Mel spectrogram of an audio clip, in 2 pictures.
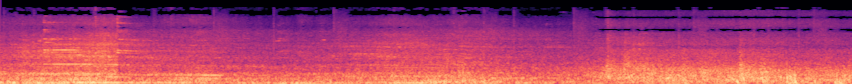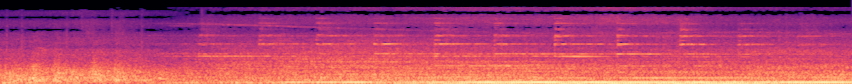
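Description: Trains in short takes: a BNSF diesel freight locomotive coming in, then a subway train rushing past, then a diesel commuter-rail locomotive with its engine running in a steady low hum.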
